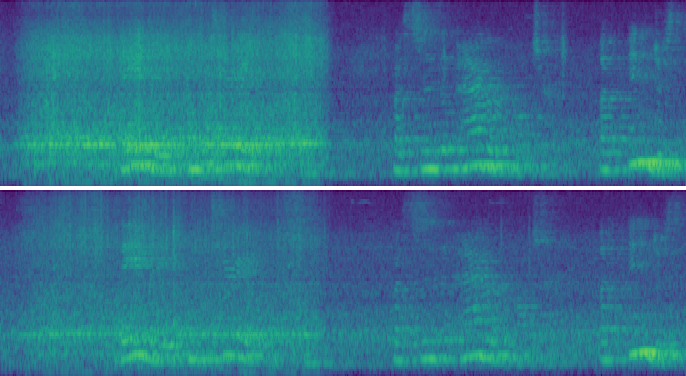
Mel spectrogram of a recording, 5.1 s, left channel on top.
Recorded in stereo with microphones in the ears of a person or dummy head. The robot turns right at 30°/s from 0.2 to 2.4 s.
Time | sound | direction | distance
0.8 | a woman speaking | 50° right (ahead or behind) | 3 m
